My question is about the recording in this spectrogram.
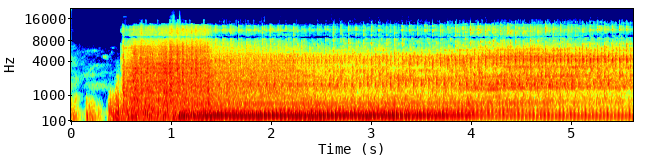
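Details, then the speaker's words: BMW R1150GS boxer in neutral with exhaust fitted: starts and idles with light, fairly quick top-end tapping over the exhaust note; owner suspects faulty pushrods and considers upgraded ones, cause unconfirmed. "It just sound a little tappy. I don't know if they're supposed to sound like that. I'm not an expert with these, but does sound quite sweet, that exhaust."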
